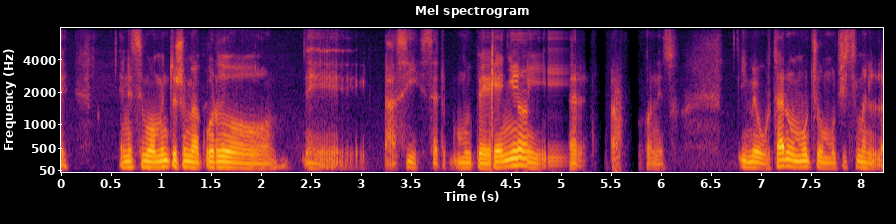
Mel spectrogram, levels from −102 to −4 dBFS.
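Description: A speech clip in which, from 1.42 to 1.48 s, a faint copy of the talker returns about 211 ms late and roughly 30 dB below the direct voice. This echo leak is likely from a loudspeaker at the far end whose echo canceller let some pickup through. On a spectrogram it appears as a weak, offset repeat of the preceding harmonics. From 4.25 to 5.81 s there is repeated packet loss with a robotic sound. Nine short holes, the longest 181 ms, are patched by stretching the last sound, so about 42% of that span is synthetic fill. The waveform shows repeated cycles, and the spectrogram shows smeared, frozen harmonic bands between abrupt breaks. The call path leaves nothing above 8 kHz, which fits a 64 kbps G.722 wideband codec.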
